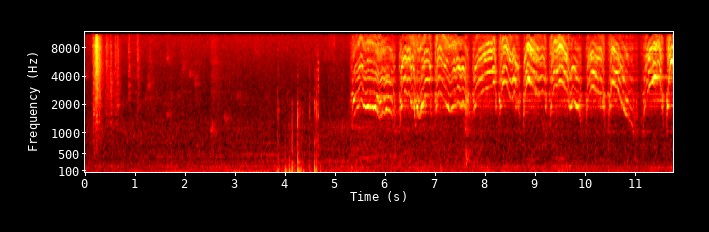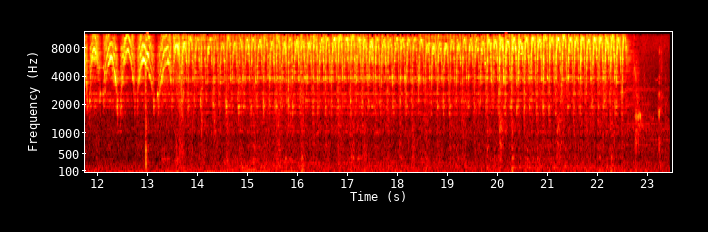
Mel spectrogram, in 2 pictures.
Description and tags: Rubbing on guitar strings OWI
Recorded with rifle mic. Electric guitar strings. 5 strings
guitar, strings, OWI, Rubbing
